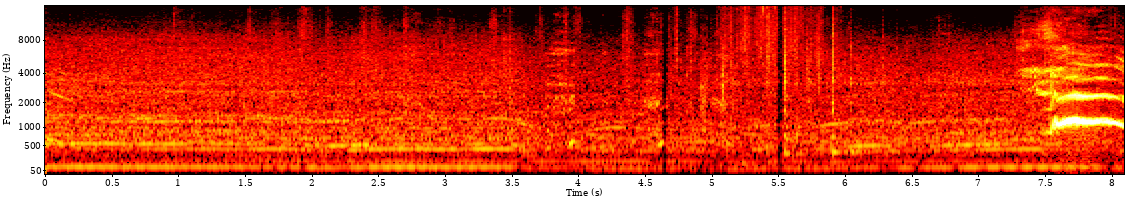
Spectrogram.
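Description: Quiet backyard background with a steady low hum and a few faint knocks about four to five seconds in as the pan of plastic cups reaches the stand. Near the end, a girl's loud high-pitched yell lasting about half a second.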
